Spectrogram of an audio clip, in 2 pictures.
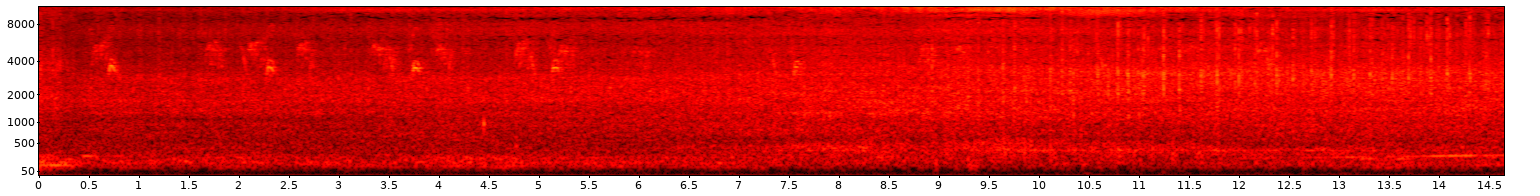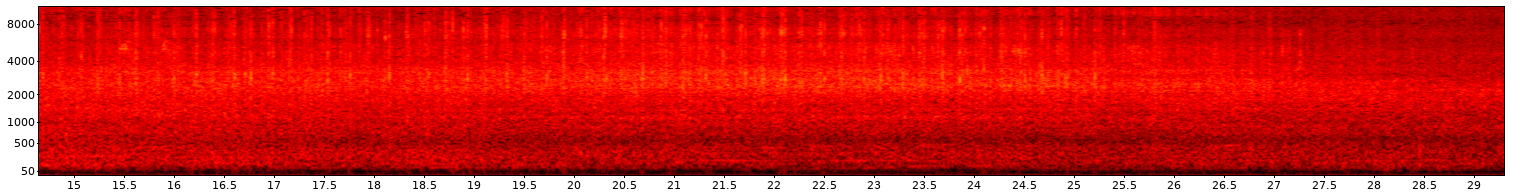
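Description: OO gauge model train, a steam locomotive hauling mineral wagons, running along garden track: a steady rolling rumble and rapid clicking of small wheels on the rails, growing louder in the middle as it passes close and fading again near the end.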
